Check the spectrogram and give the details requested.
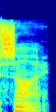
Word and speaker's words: si: shh, with a deep sigh, which is associated with the liver. HE, pronounced like her, with a yawn, which is associated with the heart. SI, pronounced like sir, with a slow exhale, which is associated with the lungs.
